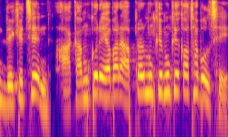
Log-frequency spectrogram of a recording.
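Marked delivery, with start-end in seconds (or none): none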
